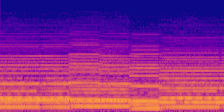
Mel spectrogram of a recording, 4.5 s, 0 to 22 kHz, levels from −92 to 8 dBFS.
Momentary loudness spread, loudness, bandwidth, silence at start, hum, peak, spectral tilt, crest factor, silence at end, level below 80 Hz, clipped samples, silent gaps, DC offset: 2 LU; -18 LUFS; 7.6 kHz; 0 s; none; -6 dBFS; -8.5 dB/octave; 12 dB; 0 s; -54 dBFS; under 0.1%; none; under 0.1%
